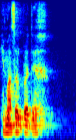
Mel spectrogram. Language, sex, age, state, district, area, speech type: Manipuri, male, 18-30, Manipur, Thoubal, rural, spontaneous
